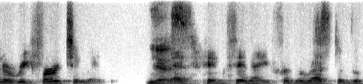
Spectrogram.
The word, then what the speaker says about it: Finfinne: But how do you say Finfinne? How do Finfinne?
